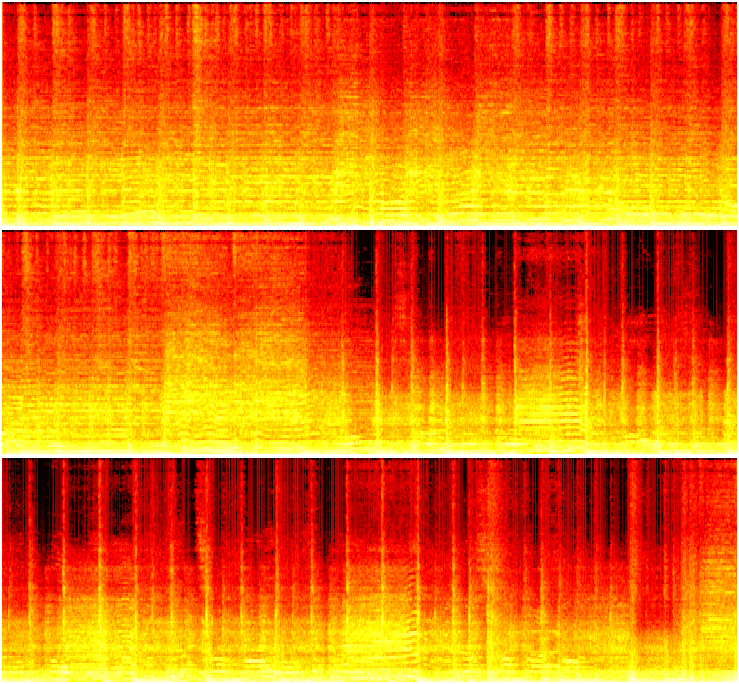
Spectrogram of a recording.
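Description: Rock band playing live: drum kit, electric guitar and bass, with a sung lead vocal.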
